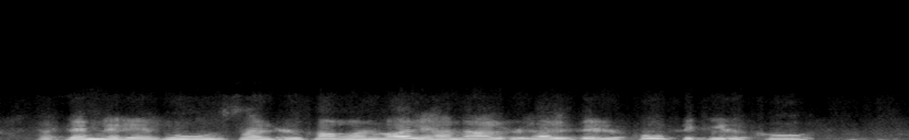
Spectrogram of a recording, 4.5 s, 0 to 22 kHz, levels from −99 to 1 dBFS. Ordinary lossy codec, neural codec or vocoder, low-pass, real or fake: Opus, 32 kbps; codec, 16 kHz, 1 kbps, FreqCodec, smaller model; 7.2 kHz; fake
